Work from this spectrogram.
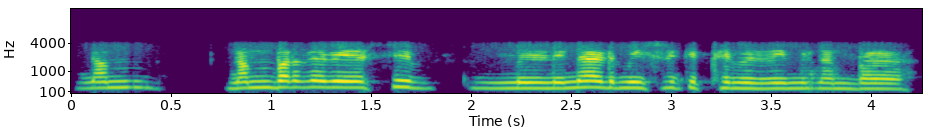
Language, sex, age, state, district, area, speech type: Punjabi, female, 45-60, Punjab, Hoshiarpur, urban, conversation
